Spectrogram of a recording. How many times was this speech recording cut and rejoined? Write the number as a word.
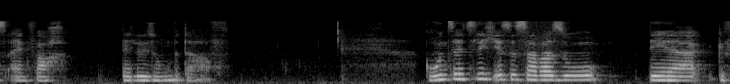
zero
